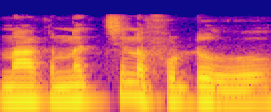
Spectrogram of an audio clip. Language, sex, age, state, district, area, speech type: Telugu, male, 30-45, Andhra Pradesh, Chittoor, rural, spontaneous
